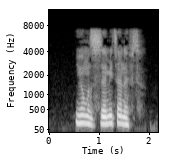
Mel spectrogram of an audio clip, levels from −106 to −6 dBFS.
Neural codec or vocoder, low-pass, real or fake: none; 7.2 kHz; real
